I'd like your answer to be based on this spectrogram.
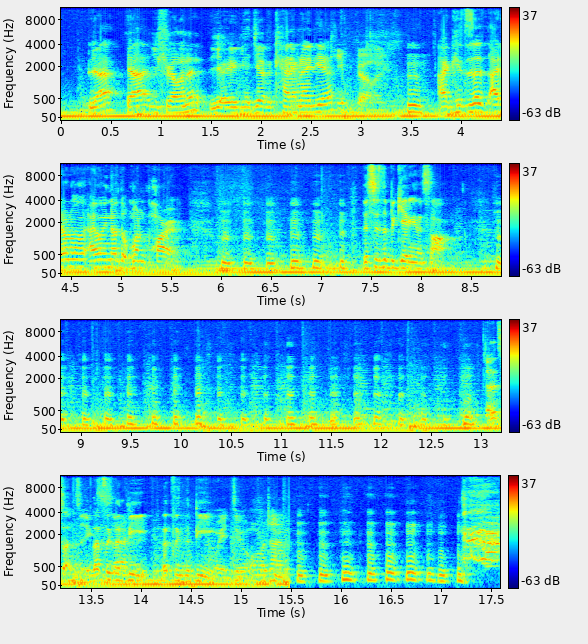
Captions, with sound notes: You got it? You feeling it? Do you have kind of an idea? Keep going. I only know that one part (more humming) This is the beginning of the song (even more humming) That's like the beat. That's like the beat. Wait do it one more time.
